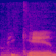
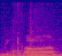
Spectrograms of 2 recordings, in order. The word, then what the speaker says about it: pecan: Oak, hickory, some pecan if I can find it pecan pecon Yeah yeah All depends on which part of the South you from Exactly exactly is how they say it.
